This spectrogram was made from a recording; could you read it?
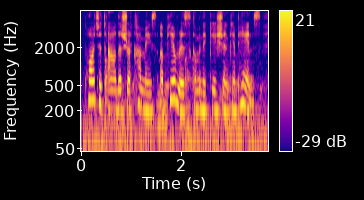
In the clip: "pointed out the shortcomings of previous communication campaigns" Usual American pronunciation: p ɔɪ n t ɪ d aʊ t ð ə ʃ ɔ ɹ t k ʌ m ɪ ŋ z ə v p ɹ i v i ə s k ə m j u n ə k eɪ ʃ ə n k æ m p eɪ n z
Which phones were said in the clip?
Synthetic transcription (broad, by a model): p ɔɪ n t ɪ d aʊ t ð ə ʃ ɔ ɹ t k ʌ m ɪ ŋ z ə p i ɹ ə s k ə m j u n ə k eɪ ʃ ə n k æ m p eɪ n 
